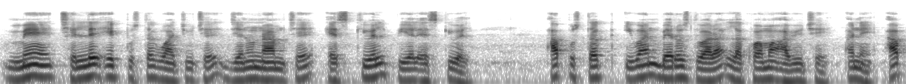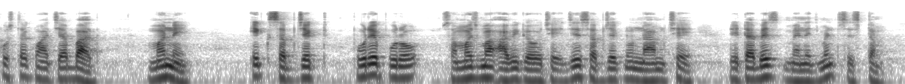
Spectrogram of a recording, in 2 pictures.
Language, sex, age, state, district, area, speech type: Gujarati, male, 45-60, Gujarat, Anand, urban, spontaneous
